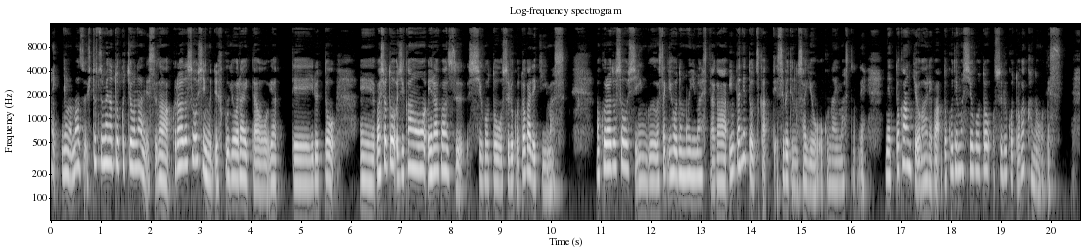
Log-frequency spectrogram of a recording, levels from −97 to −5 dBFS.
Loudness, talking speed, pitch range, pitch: -26 LUFS, 380 characters per minute, 160-225 Hz, 185 Hz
